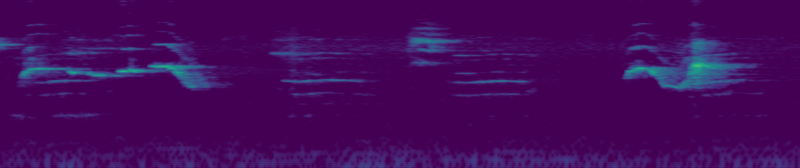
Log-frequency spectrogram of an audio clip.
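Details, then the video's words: Starling (jalak) gives a long wavering whistle sliding downward, then several soft, steady whistled notes at a lower level. It ends with a loud swooping whistle that rises and falls. "Siulan menawan Burung JALAK"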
